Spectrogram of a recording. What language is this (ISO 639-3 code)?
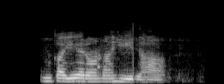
urd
